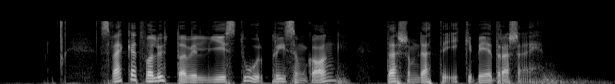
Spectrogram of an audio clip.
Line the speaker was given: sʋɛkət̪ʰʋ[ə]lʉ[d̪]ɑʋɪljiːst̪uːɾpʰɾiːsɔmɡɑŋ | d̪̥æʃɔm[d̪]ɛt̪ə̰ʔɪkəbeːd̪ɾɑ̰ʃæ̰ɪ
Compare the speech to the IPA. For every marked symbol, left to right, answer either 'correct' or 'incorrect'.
incorrect: ɑ, incorrect: t̪, correct

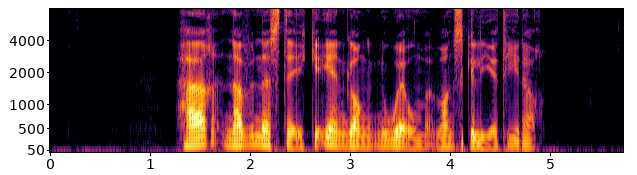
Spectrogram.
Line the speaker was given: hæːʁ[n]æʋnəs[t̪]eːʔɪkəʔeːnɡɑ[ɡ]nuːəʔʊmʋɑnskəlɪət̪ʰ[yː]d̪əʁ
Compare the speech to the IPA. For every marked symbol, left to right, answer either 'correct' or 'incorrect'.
correct, incorrect: d̪, incorrect: ŋ, incorrect: iː

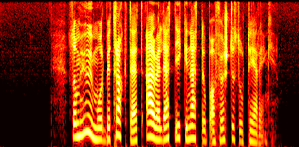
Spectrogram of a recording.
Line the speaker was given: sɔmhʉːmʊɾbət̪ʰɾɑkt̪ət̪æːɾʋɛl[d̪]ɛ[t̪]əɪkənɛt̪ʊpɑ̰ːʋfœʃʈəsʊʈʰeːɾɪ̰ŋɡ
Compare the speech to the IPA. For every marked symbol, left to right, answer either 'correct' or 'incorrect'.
correct, correct

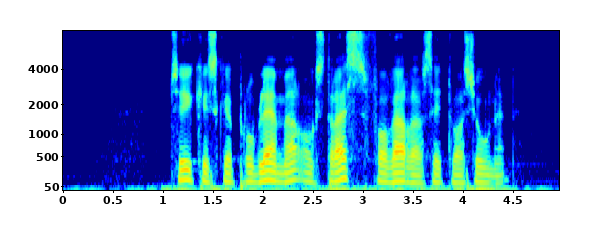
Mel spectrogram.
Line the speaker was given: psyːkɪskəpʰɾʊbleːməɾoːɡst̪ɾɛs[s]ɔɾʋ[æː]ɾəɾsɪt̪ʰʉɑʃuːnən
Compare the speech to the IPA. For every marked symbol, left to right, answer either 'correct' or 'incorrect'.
incorrect: f, incorrect: æ

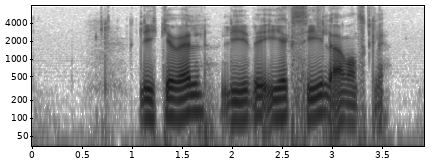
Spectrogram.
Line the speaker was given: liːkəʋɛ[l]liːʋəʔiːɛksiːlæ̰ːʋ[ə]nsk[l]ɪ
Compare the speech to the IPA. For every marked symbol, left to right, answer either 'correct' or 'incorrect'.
correct, incorrect: ɑ, correct

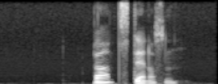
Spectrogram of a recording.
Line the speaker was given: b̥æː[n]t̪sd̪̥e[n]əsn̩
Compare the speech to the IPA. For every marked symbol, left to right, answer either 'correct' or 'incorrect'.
correct, correct

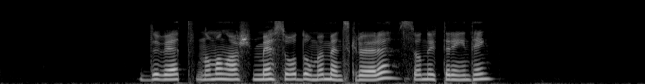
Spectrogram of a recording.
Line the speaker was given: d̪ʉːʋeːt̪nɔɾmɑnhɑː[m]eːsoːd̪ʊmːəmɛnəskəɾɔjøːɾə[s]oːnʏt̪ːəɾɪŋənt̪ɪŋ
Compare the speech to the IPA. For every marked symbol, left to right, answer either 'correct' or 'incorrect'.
correct, correct

